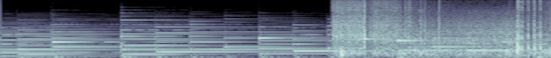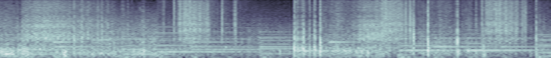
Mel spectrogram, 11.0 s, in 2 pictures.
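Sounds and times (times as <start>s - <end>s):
background music: 0.0s - 11.0s
fireworks bangs and crackle: 3.3s - 11.0s.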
